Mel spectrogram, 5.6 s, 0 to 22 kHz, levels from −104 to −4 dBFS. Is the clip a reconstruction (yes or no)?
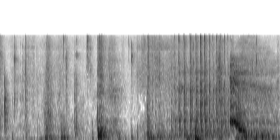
no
